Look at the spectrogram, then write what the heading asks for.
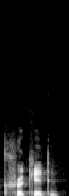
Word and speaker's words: crooked: I feel like I should just jump in really quick to talk about the word crooked. Crooked. First, this is what we call the other U sound. The vowel is crooked.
